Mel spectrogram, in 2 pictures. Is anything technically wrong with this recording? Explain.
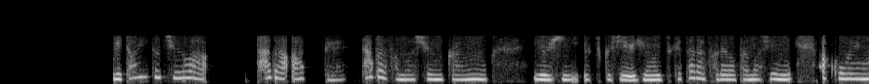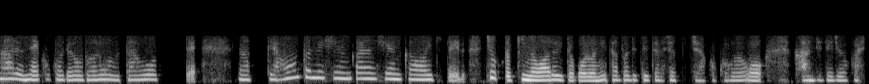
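Yes, there's tandem speech coding throughout. It sounds like two low-rate speech coders in a row, likely G.729A feeding G.726 through a G.711 link. The second coder works on already-mangled audio, so the speech comes out rough, muffled and warbly, with nothing above 3.8 kHz.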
